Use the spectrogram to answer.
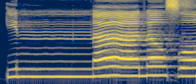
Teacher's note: Sebab ada alif yang sebelumnya berbaris fathah, maka huruf nun kita panjangkan 2 harokat. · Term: mad tabi'i dhahiri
